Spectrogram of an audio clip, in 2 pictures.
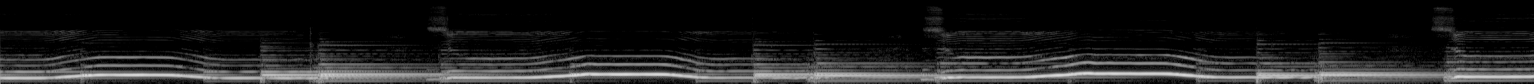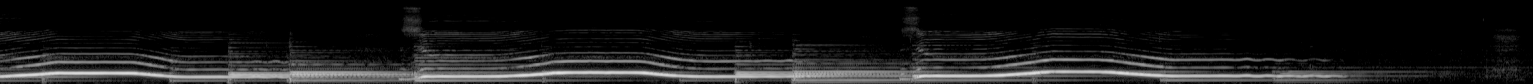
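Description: A singer doing a 'zoo' vocal warm-up, sliding up a fifth and back down (1-5-1) six times over sustained piano chords. Each slide starts a step higher than the one before. The last note wavers briefly before fading out near the end.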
